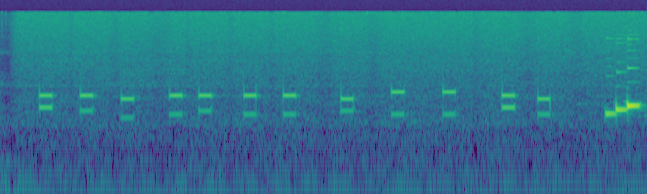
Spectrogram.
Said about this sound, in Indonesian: Coba aku hubungi handphonenya.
